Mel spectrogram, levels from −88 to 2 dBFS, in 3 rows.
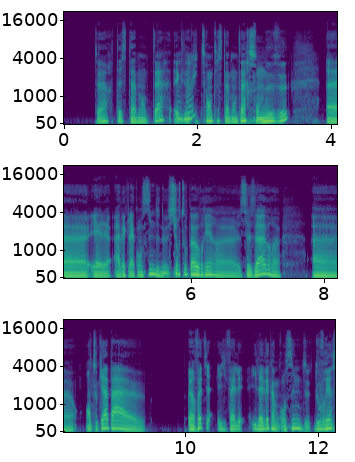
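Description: No technical faults can be heard anywhere in the recording.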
